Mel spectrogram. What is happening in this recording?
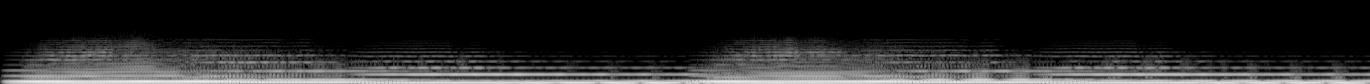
Original un-synthesized Bass-Middle
un-synthezised bassline.
bassline, effects, original, sample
